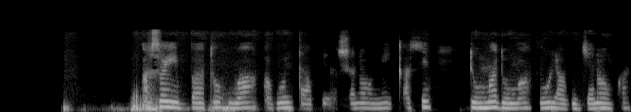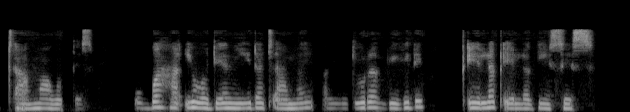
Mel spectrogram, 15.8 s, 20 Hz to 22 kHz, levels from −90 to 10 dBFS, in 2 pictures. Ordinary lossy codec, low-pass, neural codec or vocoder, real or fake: MP3, 48 kbps; 7.2 kHz; codec, 44.1 kHz, 2.6 kbps, DAC; fake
